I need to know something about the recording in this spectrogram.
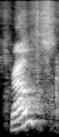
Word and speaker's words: routes: The reptiles use pipes as shelters or traveling routes. How do you say it? You say routes, routes. Routes. Routes. That's routes. Not like roots, like when you family roots, whatever, right?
